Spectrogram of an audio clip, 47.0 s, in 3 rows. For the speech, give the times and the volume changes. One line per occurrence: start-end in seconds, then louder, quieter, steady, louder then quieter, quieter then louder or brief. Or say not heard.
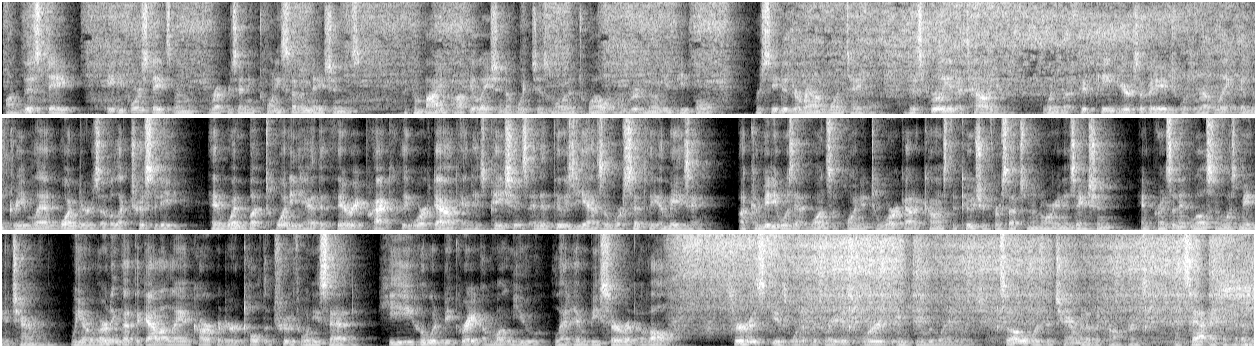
0.0-39.8 steady
40.4-46.9 steady.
